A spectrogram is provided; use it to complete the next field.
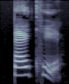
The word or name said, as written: baokuo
